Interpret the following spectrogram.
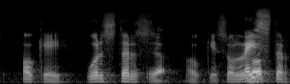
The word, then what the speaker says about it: Leicester: Leicester. Not Leicester. No, Leicester. So Leicester. You delete the C in the middle.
